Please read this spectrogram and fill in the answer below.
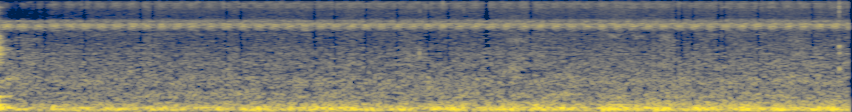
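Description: Faint, steady low background hum or rumble with no distinct events.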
